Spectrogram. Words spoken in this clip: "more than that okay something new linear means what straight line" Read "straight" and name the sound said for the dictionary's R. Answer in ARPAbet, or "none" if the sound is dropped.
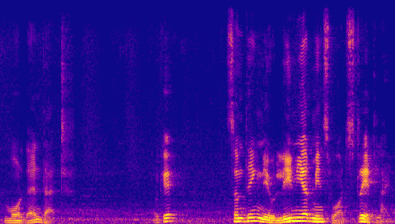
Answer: R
